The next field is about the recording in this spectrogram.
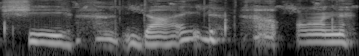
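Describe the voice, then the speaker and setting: Very slow, halting stroke-impaired woman. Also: on the low side, expressive, darkish tone, slight background noise, full character voice. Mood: subdued, labored. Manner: halting speech, word by word. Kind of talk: radio drama acting.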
